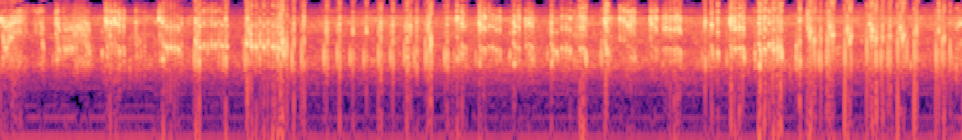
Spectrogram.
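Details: Swiftlet chatter used to entice a colony into a building: a thick, unbroken wash of high rattling twitters and rapid clicks, crowded and busy throughout, over a faint low hum.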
